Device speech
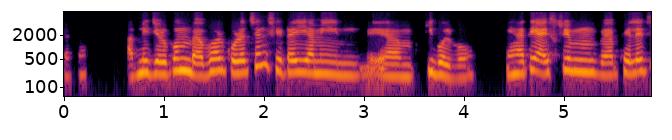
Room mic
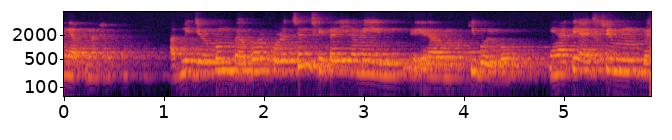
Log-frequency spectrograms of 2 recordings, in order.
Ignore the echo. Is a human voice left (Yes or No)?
No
